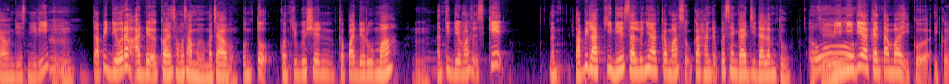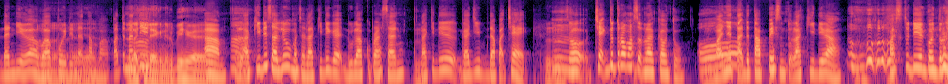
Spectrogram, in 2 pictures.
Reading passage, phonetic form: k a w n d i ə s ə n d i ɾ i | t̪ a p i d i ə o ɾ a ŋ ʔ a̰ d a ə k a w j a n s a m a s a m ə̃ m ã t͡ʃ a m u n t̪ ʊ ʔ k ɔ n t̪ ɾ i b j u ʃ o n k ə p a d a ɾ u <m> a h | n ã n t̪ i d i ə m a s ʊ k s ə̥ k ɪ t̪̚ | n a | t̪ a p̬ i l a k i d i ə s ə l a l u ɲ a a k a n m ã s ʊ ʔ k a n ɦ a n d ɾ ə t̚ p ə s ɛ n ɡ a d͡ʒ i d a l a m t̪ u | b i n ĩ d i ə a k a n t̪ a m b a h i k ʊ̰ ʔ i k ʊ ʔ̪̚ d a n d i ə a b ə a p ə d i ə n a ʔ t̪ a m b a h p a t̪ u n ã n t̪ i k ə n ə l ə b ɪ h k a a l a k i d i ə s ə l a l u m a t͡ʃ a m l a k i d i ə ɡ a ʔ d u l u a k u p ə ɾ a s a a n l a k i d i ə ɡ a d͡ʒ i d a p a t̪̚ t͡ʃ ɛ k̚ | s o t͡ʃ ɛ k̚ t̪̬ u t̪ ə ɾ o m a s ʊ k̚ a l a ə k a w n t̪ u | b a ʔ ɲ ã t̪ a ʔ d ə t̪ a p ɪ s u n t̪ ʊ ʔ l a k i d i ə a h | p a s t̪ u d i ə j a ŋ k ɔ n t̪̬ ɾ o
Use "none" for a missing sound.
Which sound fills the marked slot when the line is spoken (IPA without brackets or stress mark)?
m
